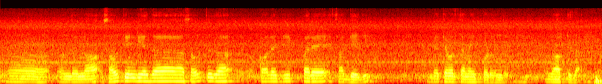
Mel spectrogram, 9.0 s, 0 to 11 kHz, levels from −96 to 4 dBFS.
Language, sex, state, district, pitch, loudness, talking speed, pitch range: Tulu, male, Karnataka, Dakshina Kannada, 110 Hz, -16 LUFS, 120 wpm, 105-125 Hz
